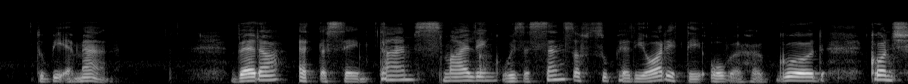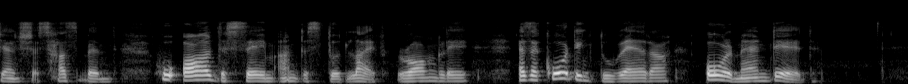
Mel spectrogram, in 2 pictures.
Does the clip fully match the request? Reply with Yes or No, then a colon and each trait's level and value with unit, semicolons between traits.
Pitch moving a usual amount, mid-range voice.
No: wide, 5.7 semitones; medium, 160 Hz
